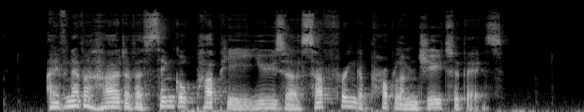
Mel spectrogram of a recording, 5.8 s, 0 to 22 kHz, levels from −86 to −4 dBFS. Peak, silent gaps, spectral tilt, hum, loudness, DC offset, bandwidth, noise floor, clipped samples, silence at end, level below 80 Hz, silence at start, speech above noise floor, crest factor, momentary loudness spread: -6 dBFS; none; -6 dB/octave; none; -26 LUFS; under 0.1%; 16 kHz; -59 dBFS; under 0.1%; 0.6 s; -50 dBFS; 0.45 s; 33 dB; 20 dB; 8 LU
